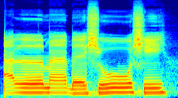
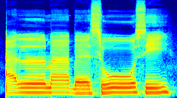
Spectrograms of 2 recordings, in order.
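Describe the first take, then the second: First: The key consonant sounds like sh. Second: The key consonant sounds like s. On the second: "jangan sampai dibaca"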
